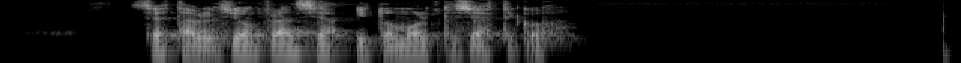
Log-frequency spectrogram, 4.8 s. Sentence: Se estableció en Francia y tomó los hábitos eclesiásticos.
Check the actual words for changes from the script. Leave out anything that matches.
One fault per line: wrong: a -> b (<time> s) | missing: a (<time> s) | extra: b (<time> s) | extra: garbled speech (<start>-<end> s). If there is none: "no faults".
missing: los hábitos (2.1 s)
